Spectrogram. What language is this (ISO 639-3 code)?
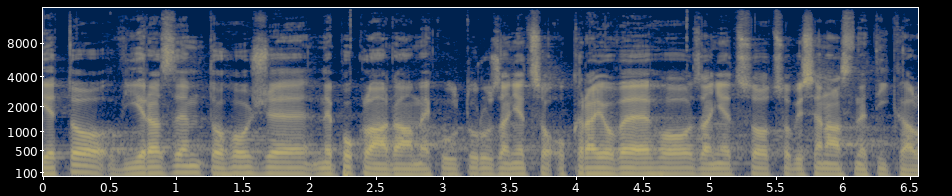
ces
